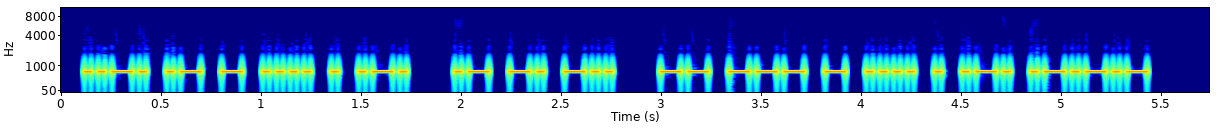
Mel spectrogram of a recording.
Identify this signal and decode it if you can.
Morse code, heard as a keyed tone, about 34 wpm, 700 Hz. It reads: FATHER AND MOTHER.
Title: Sentences from Top 1100 Words 35wpm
